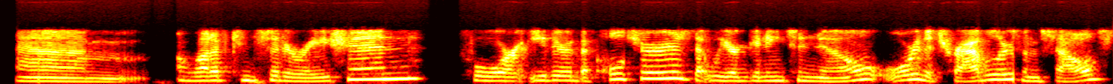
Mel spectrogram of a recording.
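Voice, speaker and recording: A young American woman talks casually with a class over a video call, full of ums and likes. Her voice sits at an ordinary pitch for a woman. The sound is thin and tinny, as if through a phone. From United States. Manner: chatty, with many ums and likes. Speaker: guest English teaching assistant. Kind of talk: casual conversation with students.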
